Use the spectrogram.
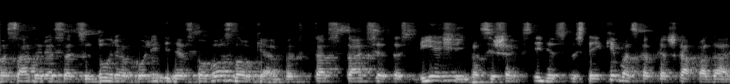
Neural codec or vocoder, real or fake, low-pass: none; real; 7.2 kHz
